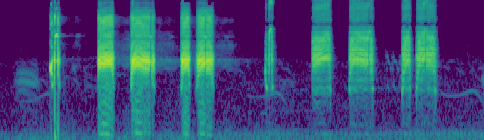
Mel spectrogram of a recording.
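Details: Black francolin calling, used to prompt francolins to respond: two harsh, buzzy, grating phrases, each a quick run of about five rasping notes after a sharp opening click, separated by a short pause over a silent background.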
